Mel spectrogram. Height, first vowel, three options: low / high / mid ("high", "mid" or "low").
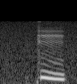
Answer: high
